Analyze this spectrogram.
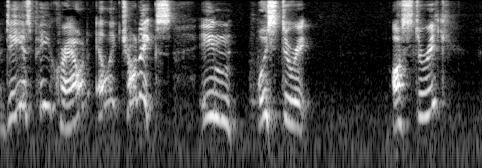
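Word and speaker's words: Österreich: crowd electronics in history Oster ik anyway that's the Austrian pronunciation pronunciation of Austria apparently it's a oh jeez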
